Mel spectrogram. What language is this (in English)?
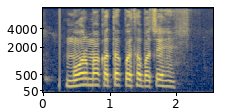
Chhattisgarhi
